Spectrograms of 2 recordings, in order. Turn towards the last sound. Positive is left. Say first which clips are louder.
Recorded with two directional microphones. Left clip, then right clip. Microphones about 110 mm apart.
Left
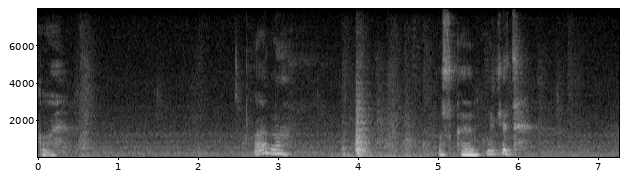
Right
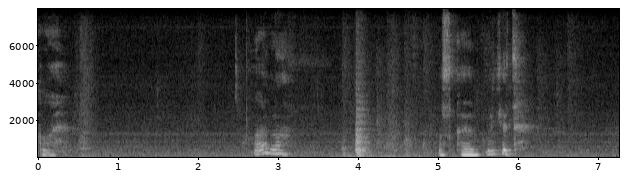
# left 1 dB
turn(degrees=-10)  # may be behind; listen again after turning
